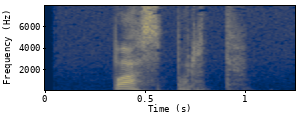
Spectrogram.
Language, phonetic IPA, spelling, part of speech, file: Russian, [ˈpaspərt], паспорт, noun, Ru-паспорт.ogg
- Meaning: 1. passport 2. ID card (Russia) 3. certificate, manual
